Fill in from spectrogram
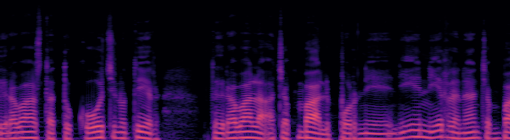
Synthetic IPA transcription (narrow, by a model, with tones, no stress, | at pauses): ɨ˨ɾa˦ba˦˧st̪a˧t̪u˨ku˦t͡ʃi˧nu˧t̪i˦˧ɾ | d̪i˨ɾa˦βa˦la̰˨t͡ʃa˧pmba˦˧˨lpo˨ɾni˧ni˦ni˦ɾe˧na˦nt͡ʃa˧pmba˦˨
